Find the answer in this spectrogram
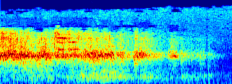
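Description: Cartoon sound effect of a barrage of thrown saucers: a loud, sustained rushing noise that fades out near the end.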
